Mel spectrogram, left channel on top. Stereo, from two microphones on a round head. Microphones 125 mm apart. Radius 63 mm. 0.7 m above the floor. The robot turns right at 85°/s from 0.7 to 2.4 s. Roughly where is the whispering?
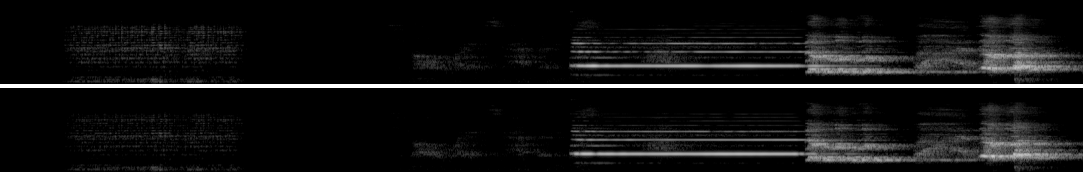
Left.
